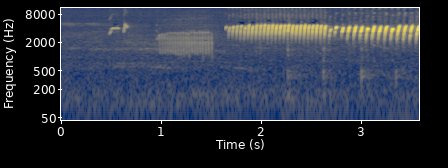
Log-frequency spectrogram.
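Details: Belgian canary training song for canaries: after a faint chip and a brief rasp, a rapid high rattling trill builds in volume and continues steadily to the end.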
